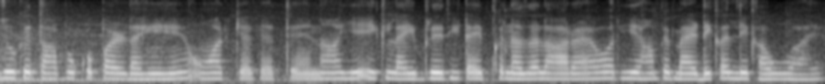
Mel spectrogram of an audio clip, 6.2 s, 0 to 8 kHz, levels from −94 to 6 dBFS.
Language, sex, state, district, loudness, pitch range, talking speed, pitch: Hindi, female, Chandigarh, Chandigarh, -16 LUFS, 200-215 Hz, 250 wpm, 205 Hz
